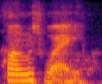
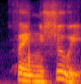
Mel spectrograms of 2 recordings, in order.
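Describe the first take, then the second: First: It is said with Mandarin sounds. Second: It is read with English letter sounds. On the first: The speaker calls it right. "but it's actually feng shui" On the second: The speaker calls it wrong. "you might think it was supposed to be read as feng shui if you saw it as an English reader"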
